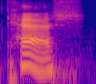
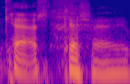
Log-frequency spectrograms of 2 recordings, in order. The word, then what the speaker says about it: cache: more, including the Gunslinger's Cache? I'm going to say cash. Cache. Either way. I honestly pronounce it either way.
